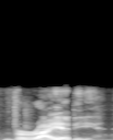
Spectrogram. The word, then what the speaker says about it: variety: time the word is variety variety variety okay yeah yeah the word is variety variety variety variety variety good yep that's it nice so that t we actually pronounce like a d okay variety all right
